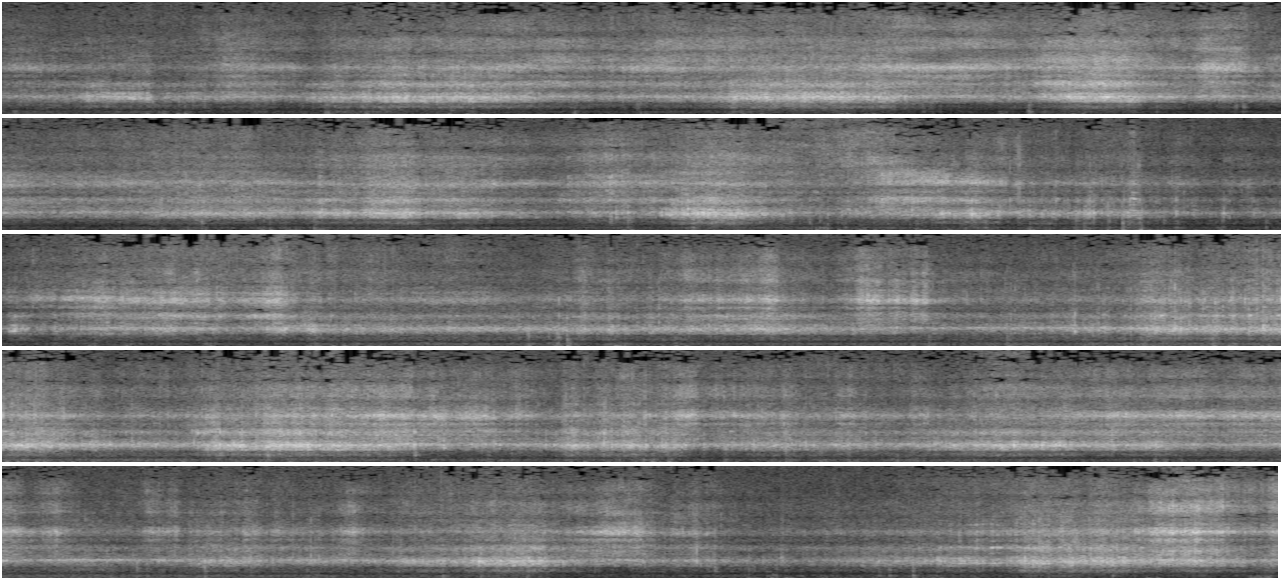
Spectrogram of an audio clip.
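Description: Skis hissing and scraping over groomed snow, swelling and fading about every two seconds with each turn, with wind rumbling on the microphone.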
